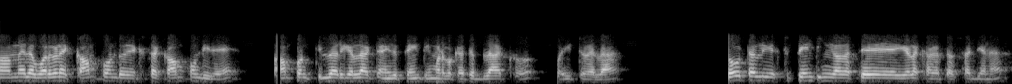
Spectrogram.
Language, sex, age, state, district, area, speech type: Kannada, male, 60+, Karnataka, Shimoga, urban, conversation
